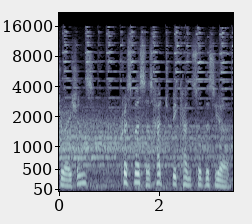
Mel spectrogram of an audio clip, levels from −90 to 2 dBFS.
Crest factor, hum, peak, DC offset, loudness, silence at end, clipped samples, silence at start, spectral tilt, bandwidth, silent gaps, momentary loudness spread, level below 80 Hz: 16 dB; none; -4 dBFS; under 0.1%; -20 LUFS; 0 s; under 0.1%; 0 s; -3.5 dB/octave; 17 kHz; none; 6 LU; -52 dBFS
